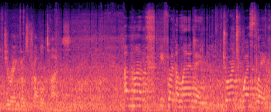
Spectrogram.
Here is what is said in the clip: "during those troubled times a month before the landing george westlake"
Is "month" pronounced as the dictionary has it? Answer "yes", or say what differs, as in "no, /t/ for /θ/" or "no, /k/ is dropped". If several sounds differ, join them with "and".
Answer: yes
